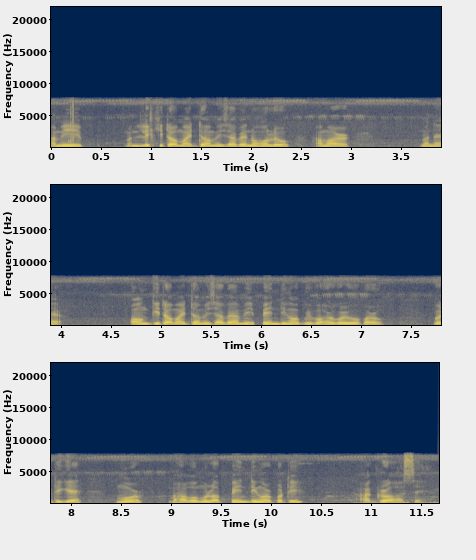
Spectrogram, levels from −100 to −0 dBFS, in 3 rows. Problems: constant background noise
